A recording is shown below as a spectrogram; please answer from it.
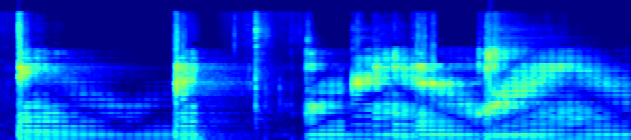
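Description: Electric guitar played through a NUX Mighty Air Bluetooth practice amp on its clean channel, its tremolo effect at full rate so the volume pulses rapidly. Chords are struck three times, each left to ring.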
